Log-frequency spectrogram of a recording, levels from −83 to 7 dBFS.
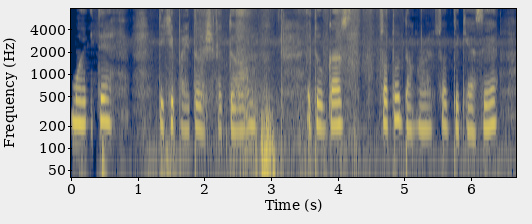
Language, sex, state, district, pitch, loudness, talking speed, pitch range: Nagamese, female, Nagaland, Kohima, 200 Hz, -18 LUFS, 125 wpm, 185-215 Hz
